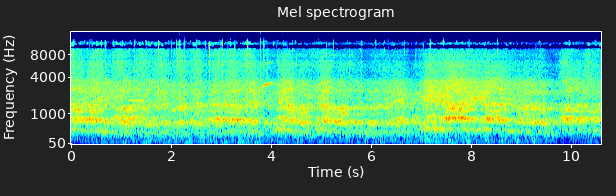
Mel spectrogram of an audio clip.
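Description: Large football crowd chanting and singing in unison, a continuous mass of voices with no break.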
